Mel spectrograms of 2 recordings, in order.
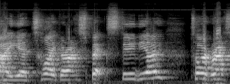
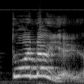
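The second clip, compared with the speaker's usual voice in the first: high-pitched retold question; mock curious stranger; 11 semitones higher, 3 dB quieter than usual. Stranger at the bar recognising him, mock curious. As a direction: imitate a puzzled stranger, pitched right up.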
